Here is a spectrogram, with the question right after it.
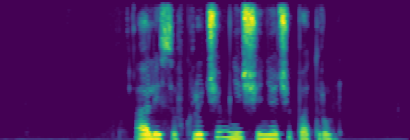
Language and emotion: Russian, neutral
